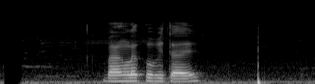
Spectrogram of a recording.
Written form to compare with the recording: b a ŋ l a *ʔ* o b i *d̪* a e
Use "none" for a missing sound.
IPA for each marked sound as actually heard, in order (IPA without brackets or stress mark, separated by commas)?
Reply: k, t̪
